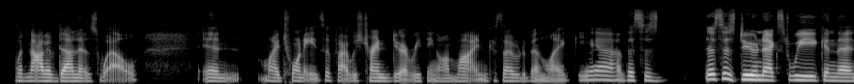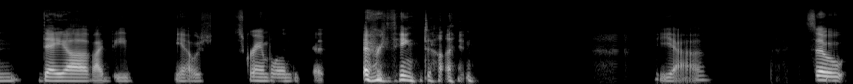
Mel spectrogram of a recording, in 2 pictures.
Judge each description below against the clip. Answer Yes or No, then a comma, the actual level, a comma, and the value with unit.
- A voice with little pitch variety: No, average, 3.7 semitones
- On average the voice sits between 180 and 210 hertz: No, medium, 165 Hz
